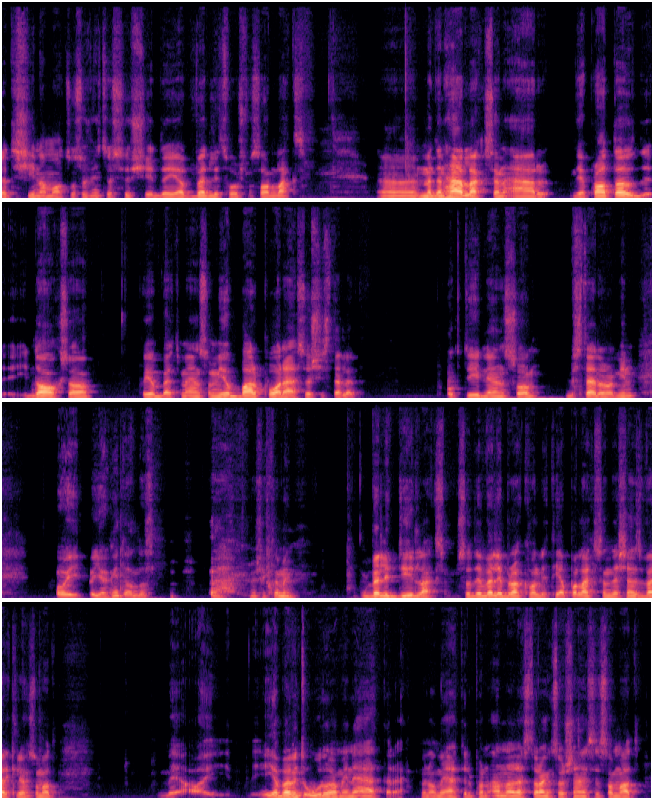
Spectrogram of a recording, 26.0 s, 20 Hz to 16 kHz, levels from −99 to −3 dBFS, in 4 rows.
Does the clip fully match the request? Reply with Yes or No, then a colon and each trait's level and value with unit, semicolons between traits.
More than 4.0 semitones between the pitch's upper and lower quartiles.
No: average, 3.6 semitones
